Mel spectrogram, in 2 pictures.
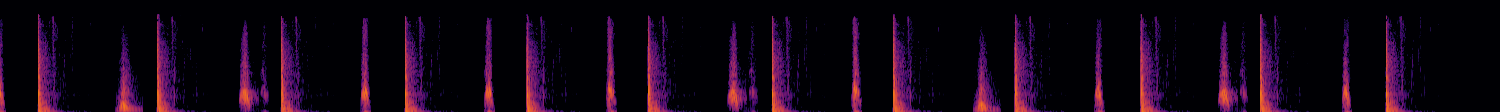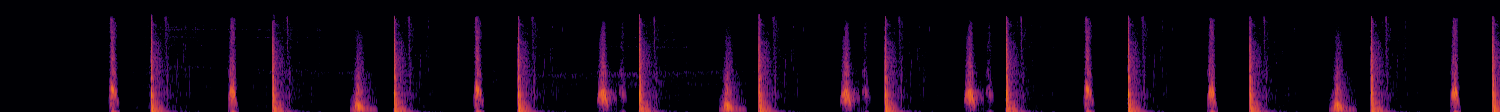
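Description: A heavy tool strikes wood and metal again and again in quick, even blows.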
